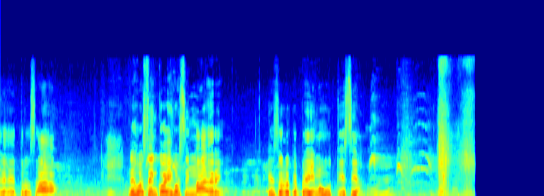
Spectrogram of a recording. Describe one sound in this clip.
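A young woman speaks close to a microphone, emotionally and haltingly.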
